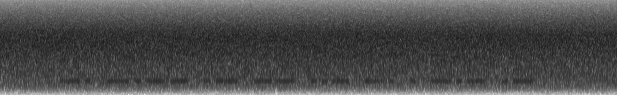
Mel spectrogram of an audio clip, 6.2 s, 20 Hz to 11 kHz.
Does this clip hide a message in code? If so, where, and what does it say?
Yes: Morse code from 0.5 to 5.4 s, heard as a keyed tone, hand-sent with a straight key, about 21 wpm, 520 Hz, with heavy radio static. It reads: NYAMUNEKA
